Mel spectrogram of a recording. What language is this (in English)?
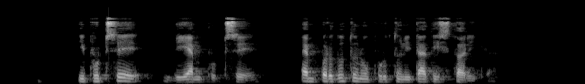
Catalan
